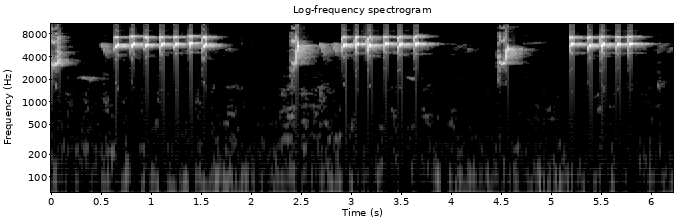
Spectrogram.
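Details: Full-filler song of an olive-backed sunbird from Gresik, East Java, phone-recorded as a training master: rapid high metallic trills of six to seven notes, each opened by a sharp downslurred chip, repeated every two seconds.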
